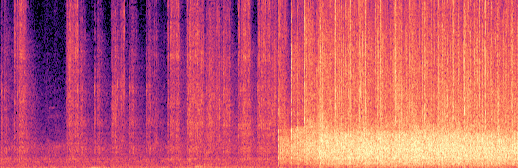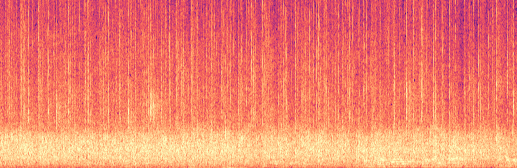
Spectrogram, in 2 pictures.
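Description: Audience applause that breaks out suddenly about five and a half seconds in and then holds steady and loud; before it there are only a few scattered clicks. A voice comes through over the applause near the end.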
